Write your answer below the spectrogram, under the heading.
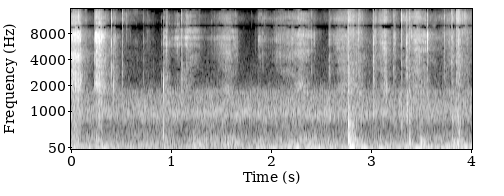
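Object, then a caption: Kinetic sand in a plastic mold. A craft knife blade scrapes and cuts across dense, moist, packed grey kinetic sand filling a green plastic flower-shaped mold, held in a palm with red-painted nails. The result is a quiet, bright, crisp scraping texture with sharp, short gritty ticks and little low end.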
